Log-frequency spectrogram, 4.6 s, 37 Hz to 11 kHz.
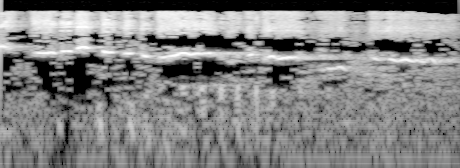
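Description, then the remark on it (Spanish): A long, steady whistle announcing closing time at 10 p.m. in a plaza holds one shrill pitch for several seconds, wavering only slightly, over a low rumble of background murmur and noise. “suena el silbato, señor”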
